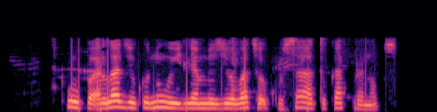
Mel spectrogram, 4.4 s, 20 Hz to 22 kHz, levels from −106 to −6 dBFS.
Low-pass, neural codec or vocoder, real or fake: 5.4 kHz; none; real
